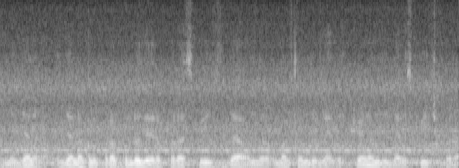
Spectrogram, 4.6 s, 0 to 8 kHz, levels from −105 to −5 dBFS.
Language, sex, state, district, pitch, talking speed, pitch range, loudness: Tulu, male, Karnataka, Dakshina Kannada, 100 Hz, 155 wpm, 95-105 Hz, -17 LUFS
